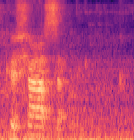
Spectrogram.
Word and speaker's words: cachaça: It's cachaça.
